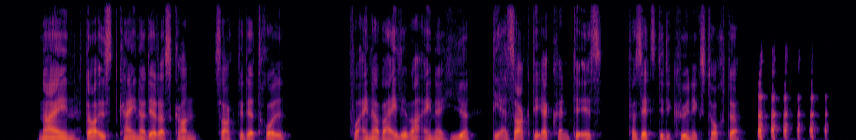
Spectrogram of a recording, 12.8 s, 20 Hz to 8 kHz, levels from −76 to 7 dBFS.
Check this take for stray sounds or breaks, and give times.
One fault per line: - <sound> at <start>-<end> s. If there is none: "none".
- laugh at 11.3-12.4 s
